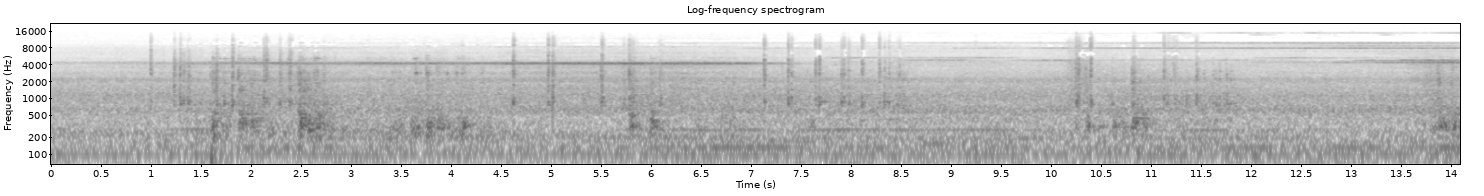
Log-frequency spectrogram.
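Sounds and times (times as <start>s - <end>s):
train wheels clicking over rail joints: 1.0s - 8.7s, 10.2s - 12.0s
high-pitched metallic squeal: 1.0s - 14.0s.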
